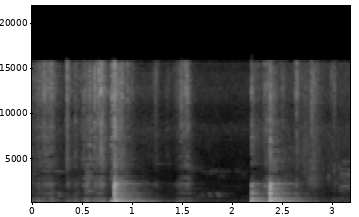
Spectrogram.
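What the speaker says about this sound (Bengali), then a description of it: "এদিকে দিয়ে দিলাম ভাতের ঢাকনিটা" A metal lid is set onto a rice pot twice, each placement a sharp close clank with a short ringing tail, separated by quiet kitchen handling.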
